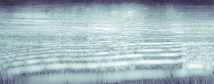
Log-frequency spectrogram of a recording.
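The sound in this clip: A cow moos in one long, steady call of about two seconds. The call is loud, full and rich in harmonics, with no other sounds or voices around it.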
